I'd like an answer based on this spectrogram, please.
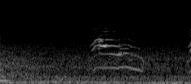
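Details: Stray kitten's single sharp, high meow that arches up then slides down, with the start of another cry at the end, against a faint low traffic-like rumble.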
